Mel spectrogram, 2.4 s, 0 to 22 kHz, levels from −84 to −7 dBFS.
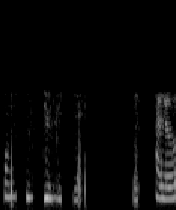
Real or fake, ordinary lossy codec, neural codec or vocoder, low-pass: fake; none; codec, 16 kHz, 16 kbps, FunCodec, trained on Chinese and English, 50 frames a second; 3.6 kHz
